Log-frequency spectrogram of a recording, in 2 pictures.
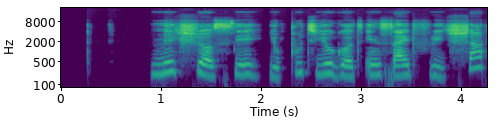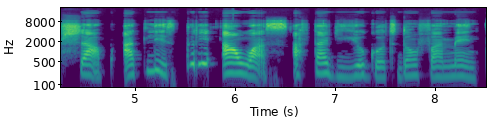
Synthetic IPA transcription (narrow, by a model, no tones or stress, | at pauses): mekʃɔsejupʰutjoɡɔtʰĩnsaɪdfɹitʃapʃa̰p̚atlisttɾiʔawa̰saftadijoɡɔtdɔ̃nfamɛ̃nt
